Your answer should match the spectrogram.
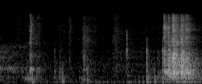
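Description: Scattered light clicks and taps of things being handled on a kitchen counter as cat food is set out, then a louder noisy clatter shortly before the end.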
